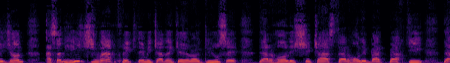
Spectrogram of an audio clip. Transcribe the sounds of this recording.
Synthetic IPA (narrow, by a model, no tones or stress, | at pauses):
ed͡ʒɒːnʔæsænhiːt͡ʃʰvæχt̪fe̞cʰɾne̞miːcʰæɾd̪ænd̪kʰeheɾɒɡliused̪̥æɾɦɒːle̞ʃe̞cʰæst̪̚d̪æɾɦɒːle̞bæd̪̚bæxt̪iːd̪̥æ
